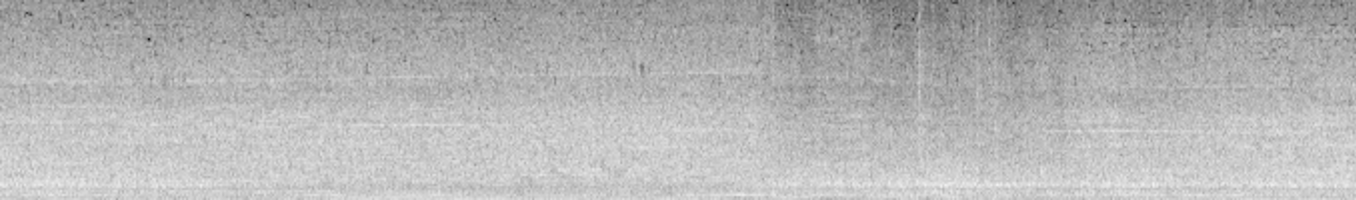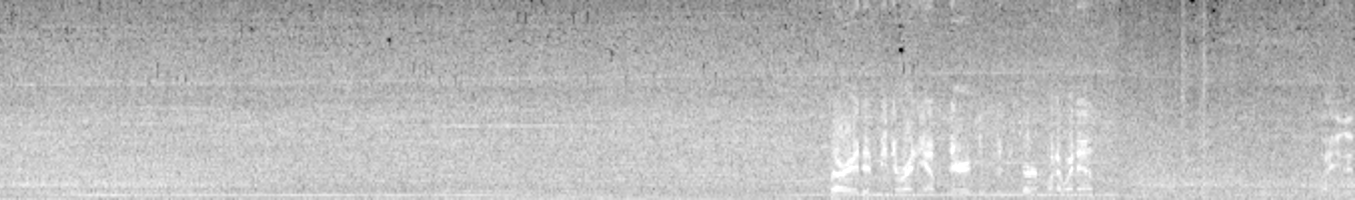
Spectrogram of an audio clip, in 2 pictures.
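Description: A race car engine drones steadily at high revs.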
